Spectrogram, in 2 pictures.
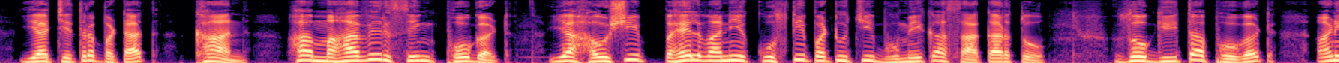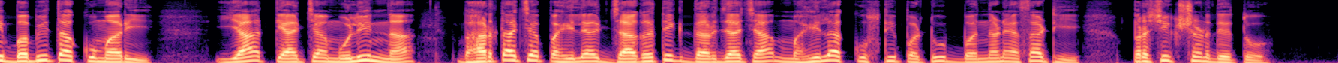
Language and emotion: Marathi, neutral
